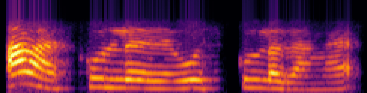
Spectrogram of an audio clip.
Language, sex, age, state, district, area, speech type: Tamil, female, 45-60, Tamil Nadu, Dharmapuri, urban, conversation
